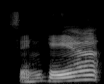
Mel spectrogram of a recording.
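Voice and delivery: ordinary talk, nothing marked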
